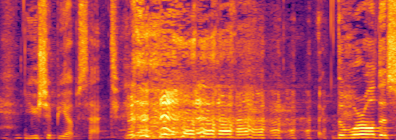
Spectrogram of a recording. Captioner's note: laughter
